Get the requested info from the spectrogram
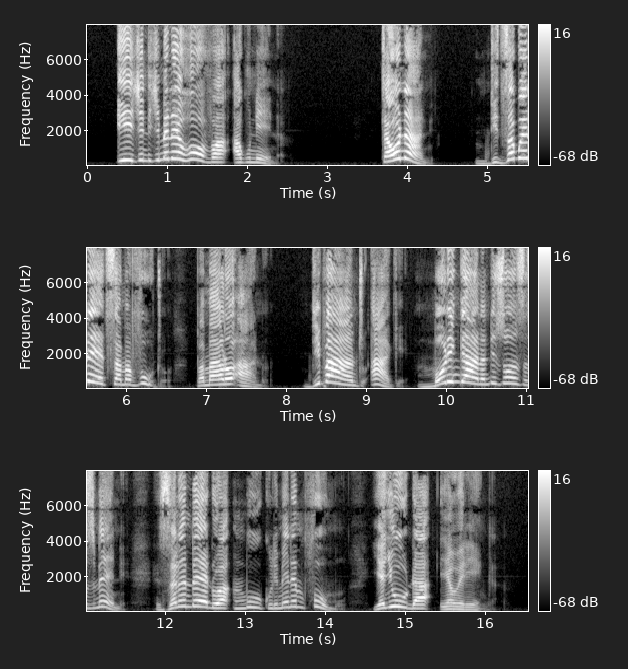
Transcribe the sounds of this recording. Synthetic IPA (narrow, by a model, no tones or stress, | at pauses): it͡ʃindit͡ʃimɛnɛjɛɦɔvaːk̬unɛːna | taɔnani | ndid͡zaɓwɛɾɛt͡samavutɔ̥ | pamalɔʔaːnu | ndipaːntʰu̥ʔakɛ | mɔliŋɡanandizɔns̬ɛzimɛnɛ | zalɛmbɛɗwam̩ɓukulimɛnɛɱfumu | jajuɗajawɛɾɛ̰ːŋɡa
